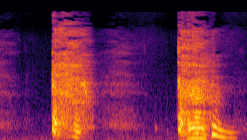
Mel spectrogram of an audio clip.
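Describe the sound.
Two rough, loud throat-clearing coughs, separated by a short pause, each a harsh burst from the chest and throat.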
